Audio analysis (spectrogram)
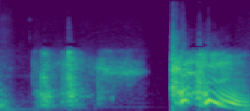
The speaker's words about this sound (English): It is, that's scary, isn't it? A cough. It's okay. I have actually had a COVID test of this cough, and it is negative. This cough will not go away.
